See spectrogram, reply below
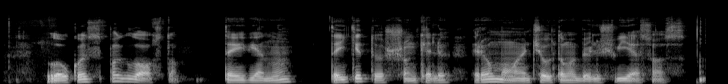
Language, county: Lithuanian, Vilnius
